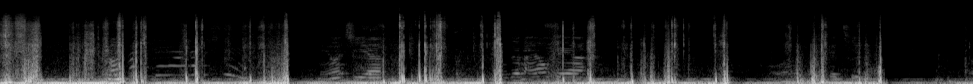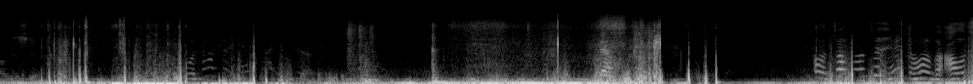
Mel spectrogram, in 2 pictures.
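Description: Handling noise close to the camera: rustling fabric and repeated knocks and scrapes, over the steady low rumble of a moving gondola cabin, with snatches of quiet talk.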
